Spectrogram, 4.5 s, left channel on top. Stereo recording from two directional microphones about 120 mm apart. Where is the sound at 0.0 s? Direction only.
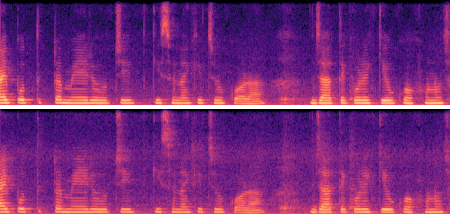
40° left (ahead or behind).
